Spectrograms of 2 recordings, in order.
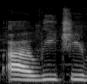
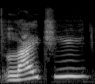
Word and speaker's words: lychee: Is it lychee, lychee? And I looked it up, and the British say lychee and the Americans say lychee. So it's no wonder that I gravitated towards saying lychee rosé the whole time. But both ways are correct.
